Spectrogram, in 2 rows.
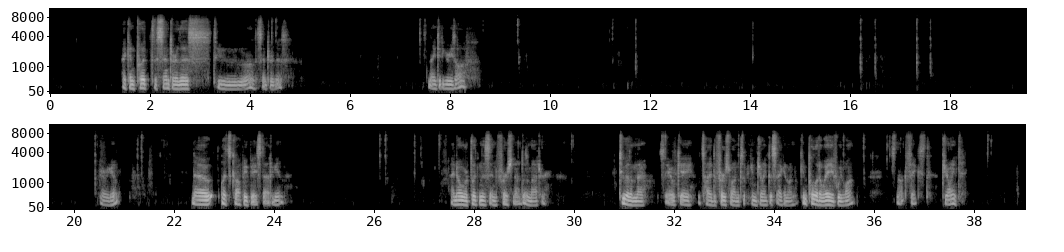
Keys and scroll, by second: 29.0 super+c, 29.6 super+v, 38.0 j.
